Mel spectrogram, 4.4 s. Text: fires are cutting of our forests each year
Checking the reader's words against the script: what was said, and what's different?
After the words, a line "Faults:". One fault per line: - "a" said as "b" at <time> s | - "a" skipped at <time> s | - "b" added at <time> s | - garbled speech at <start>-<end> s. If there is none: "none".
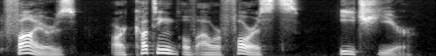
fires are cutting of our forests each year
Faults:
none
